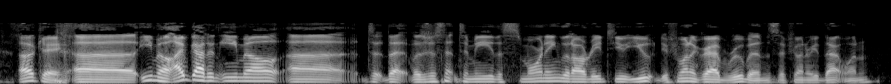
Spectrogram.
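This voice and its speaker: A normal speaking voice with lively intonation, a moderate pace and hardly any pauses. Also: man, medium pitch for a man. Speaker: radio host. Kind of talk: casual banter, comedic radio show.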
